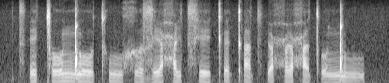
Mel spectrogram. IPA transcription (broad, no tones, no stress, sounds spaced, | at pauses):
t͡sʼ e ǀ o ŋ͡ǃ o tʰ u x ɤ z e ħ i t͡sʰ e kʼ ɛ kʼ a t͡sʼ ʏ ħ ʏ ħ ɐ tʼ o ŋ͡ǃ u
